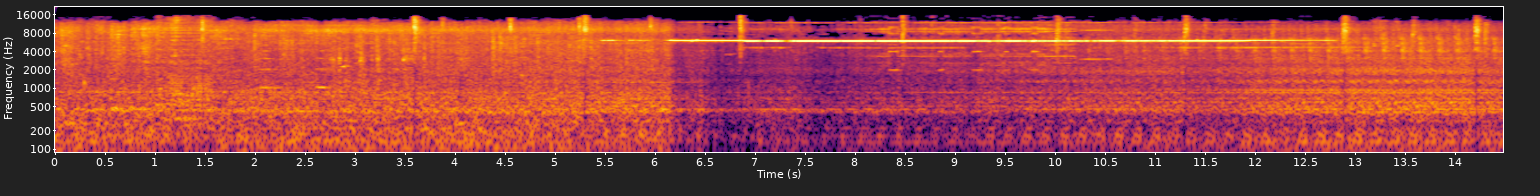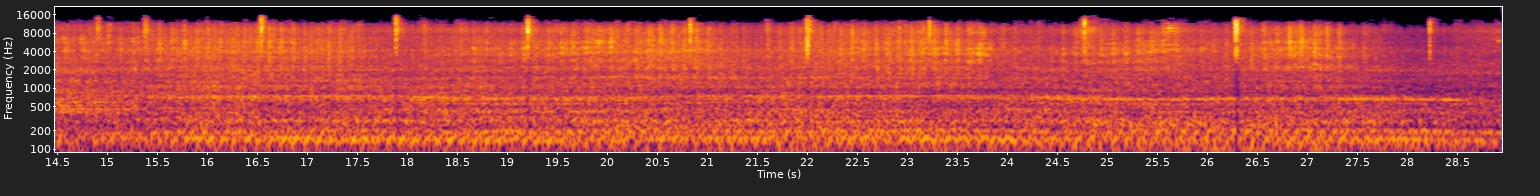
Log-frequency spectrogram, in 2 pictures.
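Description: Freight train of loaded lumber flatcars rolling past close by, with steady wheel-on-rail noise and a high wheel squeal from about six seconds in that holds for about seven seconds. Later the train's EMD diesel locomotives, a GP38-2 and an SW1500, run past with a low engine hum.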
